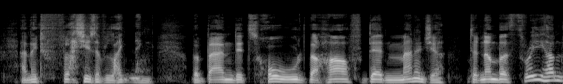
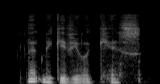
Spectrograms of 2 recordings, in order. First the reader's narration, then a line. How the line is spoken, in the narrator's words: the girl said tenderly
